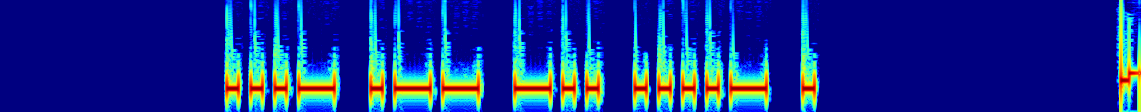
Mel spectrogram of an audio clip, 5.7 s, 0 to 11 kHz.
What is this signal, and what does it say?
Morse code, heard as a keyed tone, about 20 wpm, 700 Hz. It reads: VWD4E
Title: Five Challenging Letter-Number Combinations 20wpm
